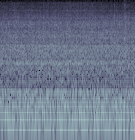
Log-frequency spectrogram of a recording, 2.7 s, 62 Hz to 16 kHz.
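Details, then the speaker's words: 1963 Ford Fairlane 500 with 260 V8, first start after 14 years, carburetor sticking; low idle with uneven loping beat and occasional dropped pulse, not smoking; owner suspects carburetor, maybe plug wire or valve: misfire at idle. "Oh no, that sounds like a hard miss. I think it's in the carburetor."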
